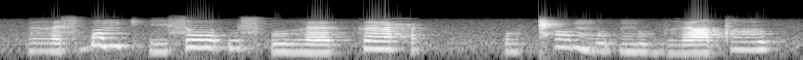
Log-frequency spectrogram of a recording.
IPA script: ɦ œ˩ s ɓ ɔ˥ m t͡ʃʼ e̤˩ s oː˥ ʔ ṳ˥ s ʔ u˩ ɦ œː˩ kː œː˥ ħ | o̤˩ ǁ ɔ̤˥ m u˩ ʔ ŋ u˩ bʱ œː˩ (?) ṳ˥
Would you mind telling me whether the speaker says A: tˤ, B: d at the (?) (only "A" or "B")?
A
